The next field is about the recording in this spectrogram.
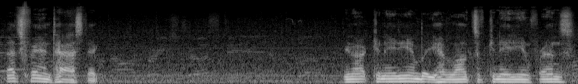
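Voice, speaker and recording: Slow-talking folksy man streaming a game. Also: medium pitch, steady tone, dark tone, poor audio. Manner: folksy, teasing, chatty with viewers. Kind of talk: casual live-stream chat while gaming.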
